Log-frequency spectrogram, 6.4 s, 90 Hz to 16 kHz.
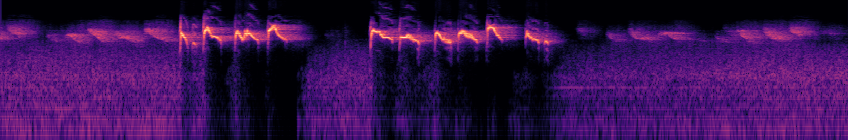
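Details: Malaysian oriental white-eye, a caged hobby bird in minor moult and building form, recorded 24 August 2023, singing its opening song: rapid bursts of high, sweeping, slurred whistles in two loud phrases, softer twittering before and after, faint room hiss.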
